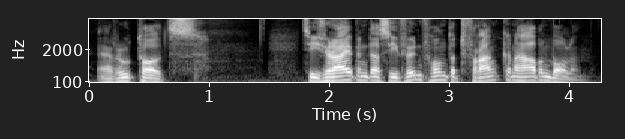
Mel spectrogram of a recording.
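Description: A man plays a stern interrogator in a radio play. His mid-pitched voice is recorded very dry, and he puts his questions in curt, formal, insistent bursts. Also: moderate pace, no echo, natural voice. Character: stern, probing official interrogating a job applicant. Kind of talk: radio drama dialogue.

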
